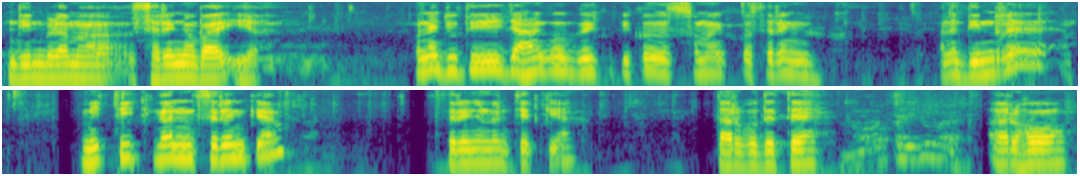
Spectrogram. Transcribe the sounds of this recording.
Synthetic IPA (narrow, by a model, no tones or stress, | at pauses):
d̪inbɛɽamasɛɾɛɲmabajʔḭja̰ | ɔnɛd͡ʒud̪id͡ʒaɦãkɔɡəjkupikɔsɔmɔjkɔsɛɾɛɲ | manɛd̪inɾɛ | mit̪̚ˀt̪ic̚ɡansɛɾɛɲkɛja | sɛɾɛɲaɖɔmt͡ʃɛt̚kɛja | t̪aɾbɔd̪ɛt̪ɛ | aɾɦɔ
